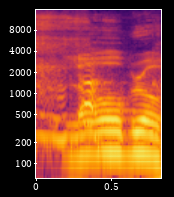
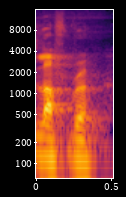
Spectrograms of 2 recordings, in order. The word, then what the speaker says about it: Loughborough: How do you pronounce that? Lobro. Low, bro. Correct. Yeah, It's correct. close. Loughborough. It's Loughborough. Oh, Yeah, Loughborough.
